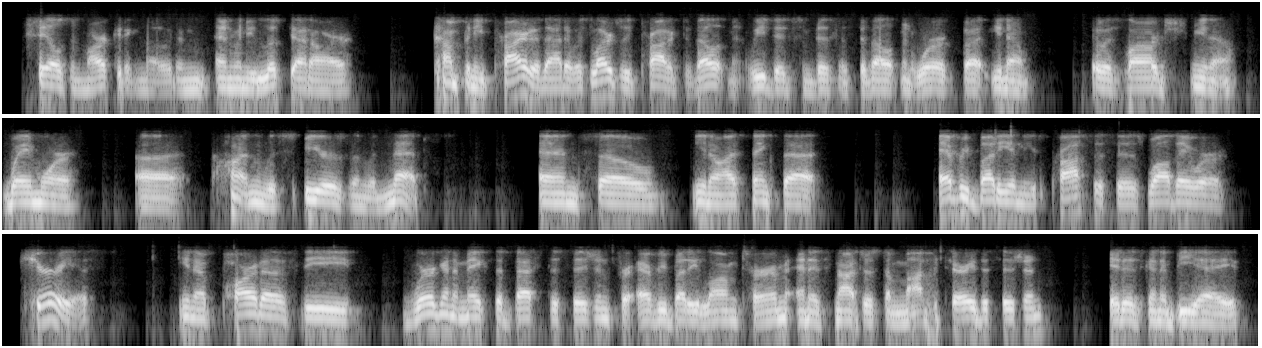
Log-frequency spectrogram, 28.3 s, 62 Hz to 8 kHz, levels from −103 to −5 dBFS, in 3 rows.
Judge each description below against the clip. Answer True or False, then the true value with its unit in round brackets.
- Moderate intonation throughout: False (2.2 semitones)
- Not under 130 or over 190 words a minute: True (185 wpm)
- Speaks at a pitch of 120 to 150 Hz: False (100 Hz)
